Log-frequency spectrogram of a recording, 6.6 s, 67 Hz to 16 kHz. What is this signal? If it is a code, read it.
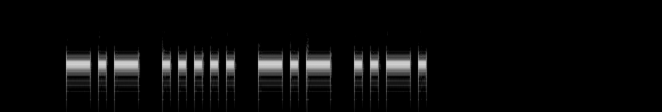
Morse code, heard as a keyed tone, about 15 wpm, 700 Hz. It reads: K5KF
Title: USA Call Signs - 4 Characters - Repeated 3x - 15wpm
